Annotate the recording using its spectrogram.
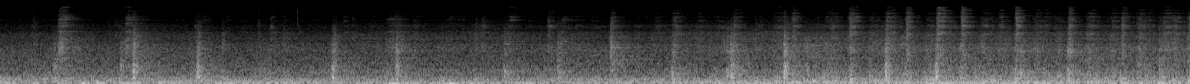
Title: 2021.3.22 貨物列車 EF65-2063牽引 4073レ 小山駅発車 フラット音多め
